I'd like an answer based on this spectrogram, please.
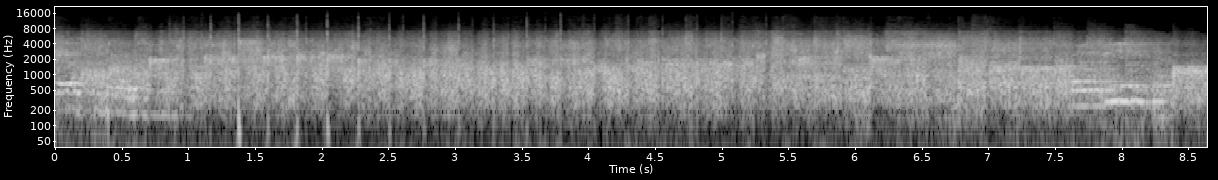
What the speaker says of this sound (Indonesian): Kalau kita tepuk tangan untuk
